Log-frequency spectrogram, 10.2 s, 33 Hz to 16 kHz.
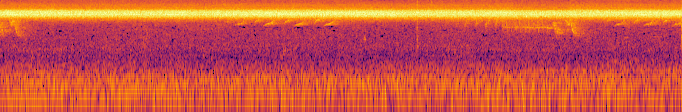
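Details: Continuous shrill drone of cicadas recorded in 2017, constant in pitch and loudness, while small birds add faint scattered short chirps and sliding notes in the background.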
